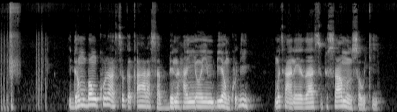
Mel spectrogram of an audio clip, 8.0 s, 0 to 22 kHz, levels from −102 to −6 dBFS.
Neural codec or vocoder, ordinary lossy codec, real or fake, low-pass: vocoder, 44.1 kHz, 128 mel bands every 256 samples, BigVGAN v2; MP3, 96 kbps; fake; 19.8 kHz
